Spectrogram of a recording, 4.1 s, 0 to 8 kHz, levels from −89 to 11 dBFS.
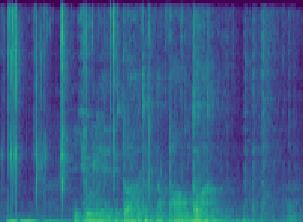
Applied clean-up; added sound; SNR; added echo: none; Crackle; 9 dB; reverberation time 0.7 s.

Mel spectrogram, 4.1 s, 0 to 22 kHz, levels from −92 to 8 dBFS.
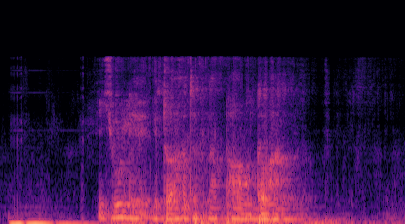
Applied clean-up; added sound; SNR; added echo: neural separator model SepFormer DNS4.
